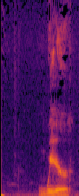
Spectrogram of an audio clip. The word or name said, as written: Weir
